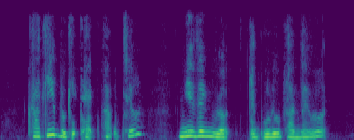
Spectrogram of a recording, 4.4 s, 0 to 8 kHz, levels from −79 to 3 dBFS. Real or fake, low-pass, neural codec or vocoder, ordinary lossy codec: fake; 7.2 kHz; codec, 24 kHz, 1.5 kbps, HILCodec; AAC, 48 kbps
